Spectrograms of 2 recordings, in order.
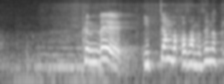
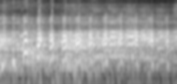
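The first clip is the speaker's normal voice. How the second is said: long rippling laugh; sustained giggling laughter; 4 semitones higher than usual. Real, not acted. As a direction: burst out laughing. Banter about the story.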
